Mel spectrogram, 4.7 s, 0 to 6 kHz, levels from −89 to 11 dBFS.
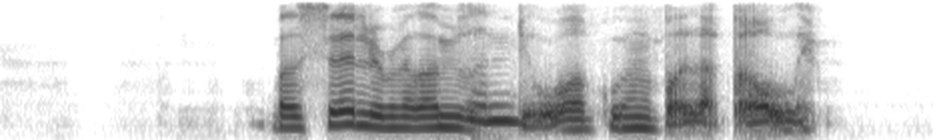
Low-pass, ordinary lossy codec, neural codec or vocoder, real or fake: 5.4 kHz; AAC, 48 kbps; autoencoder, 44.1 kHz, a latent of 192 numbers a frame, MeloTTS; fake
